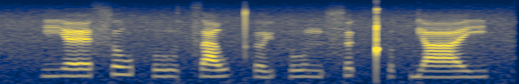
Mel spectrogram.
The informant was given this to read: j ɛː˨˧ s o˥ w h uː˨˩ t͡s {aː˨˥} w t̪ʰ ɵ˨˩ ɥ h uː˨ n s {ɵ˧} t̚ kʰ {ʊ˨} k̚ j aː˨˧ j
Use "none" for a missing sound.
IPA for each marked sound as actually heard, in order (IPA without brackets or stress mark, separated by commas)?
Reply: aː˨˥, ɵ˥, ʊ˨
